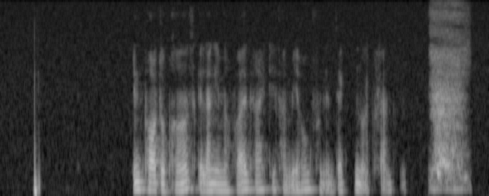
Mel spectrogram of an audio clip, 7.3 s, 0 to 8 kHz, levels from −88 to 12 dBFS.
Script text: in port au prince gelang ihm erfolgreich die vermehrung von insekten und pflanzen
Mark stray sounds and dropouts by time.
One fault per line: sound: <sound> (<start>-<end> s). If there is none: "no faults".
sound: sneeze (6.4-7.1 s)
